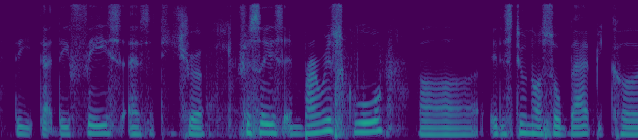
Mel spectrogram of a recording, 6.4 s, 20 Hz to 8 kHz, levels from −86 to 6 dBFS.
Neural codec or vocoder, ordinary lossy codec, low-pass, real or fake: none; none; 7.2 kHz; real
